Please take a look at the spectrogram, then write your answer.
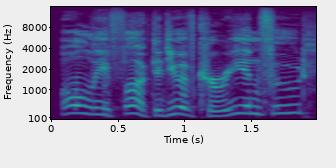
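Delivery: lightly voiced joking accusation; mock voice.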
